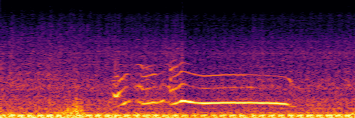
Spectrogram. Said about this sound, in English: when they are howling, each dog has its own key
